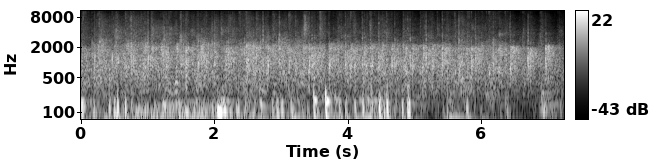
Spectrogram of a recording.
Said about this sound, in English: I do want you to welcome Sheila Smith with your applause and say thank you for coming.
